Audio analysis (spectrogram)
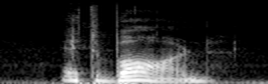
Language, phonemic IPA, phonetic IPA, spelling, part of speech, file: Swedish, /bɑːrn/, [bɑːɳ], barn, noun, Sv-barn.ogg
- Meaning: 1. a child (person who has not reached adulthood) 2. a child (son or daughter) 3. a child (figurative offspring) 4. pregnant, with child 5. barn (a unit of area in nuclear physics)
